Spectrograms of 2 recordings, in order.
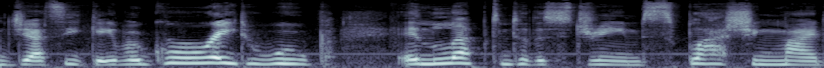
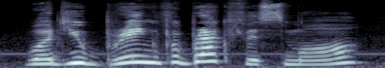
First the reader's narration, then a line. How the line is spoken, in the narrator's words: cried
